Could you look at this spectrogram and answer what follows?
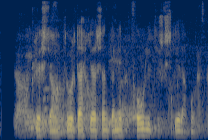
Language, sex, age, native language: Icelandic, male, 14, Icelandic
